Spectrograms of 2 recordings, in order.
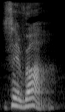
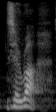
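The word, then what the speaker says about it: Zera (זרע): 在英文叫做 seed 种子， S-E-E-D 种子，种子。那希伯来文叫做什么？ Zera，创世纪里面的发音 Zera， Zera 的意思是什么？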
